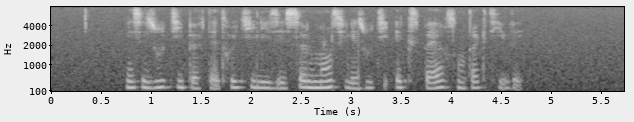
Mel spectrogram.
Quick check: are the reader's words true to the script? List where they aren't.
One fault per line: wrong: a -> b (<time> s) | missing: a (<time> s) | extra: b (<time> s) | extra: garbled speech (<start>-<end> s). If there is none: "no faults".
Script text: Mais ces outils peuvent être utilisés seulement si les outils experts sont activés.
no faults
